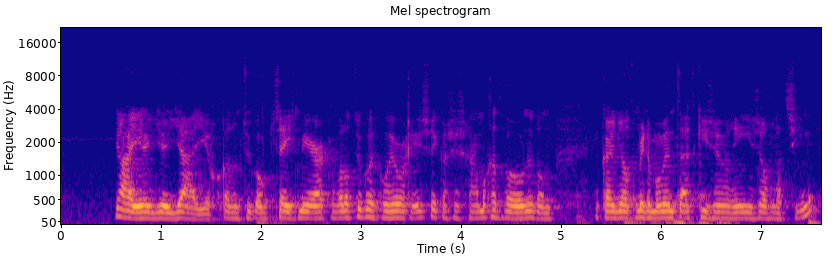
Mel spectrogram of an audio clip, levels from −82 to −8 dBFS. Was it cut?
no; 0 cuts

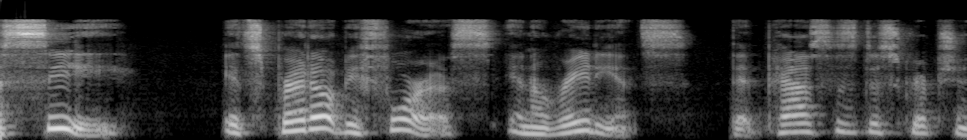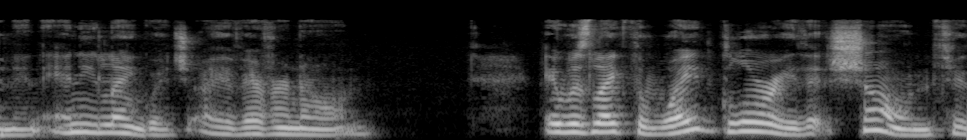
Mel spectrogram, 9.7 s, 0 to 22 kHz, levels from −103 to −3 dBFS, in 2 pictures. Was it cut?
no; 0 cuts

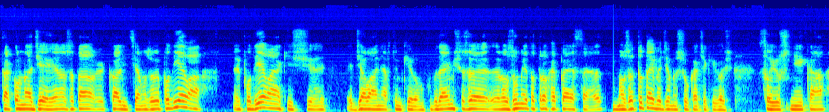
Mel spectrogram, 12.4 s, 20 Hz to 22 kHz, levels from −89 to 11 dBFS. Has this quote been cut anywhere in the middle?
no; 0 cuts

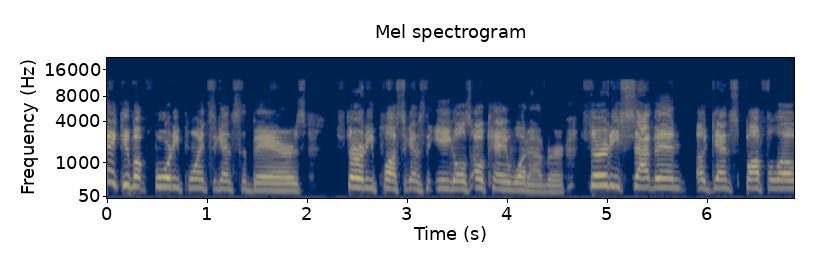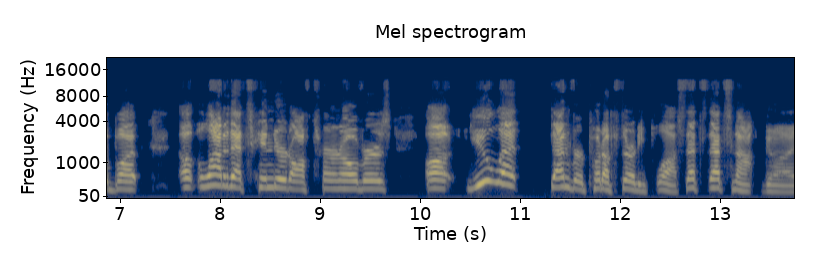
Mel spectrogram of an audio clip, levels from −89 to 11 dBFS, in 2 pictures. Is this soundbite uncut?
yes; 0 cuts

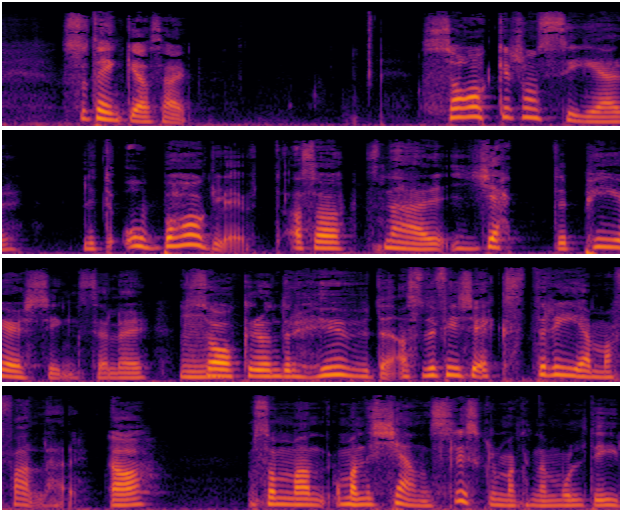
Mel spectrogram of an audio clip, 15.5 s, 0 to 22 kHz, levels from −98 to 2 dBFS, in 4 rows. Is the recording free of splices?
no; 1 cut; at 6.1 s

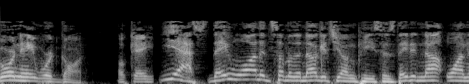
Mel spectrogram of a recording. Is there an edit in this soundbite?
yes; 1 cut; at 1.5 s

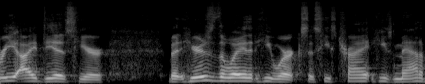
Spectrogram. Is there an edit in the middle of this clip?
yes; 1 cut; at 1.6 s

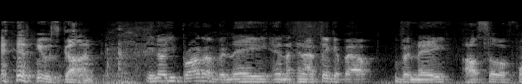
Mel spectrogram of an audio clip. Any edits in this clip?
no; 0 cuts

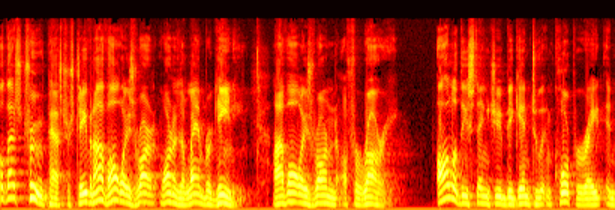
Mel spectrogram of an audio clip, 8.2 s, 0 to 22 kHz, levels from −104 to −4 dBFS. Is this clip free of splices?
no; 1 cut; at 5.8 s

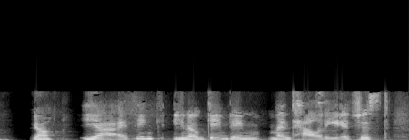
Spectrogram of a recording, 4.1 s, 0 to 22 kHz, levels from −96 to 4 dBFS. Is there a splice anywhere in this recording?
no; 0 cuts

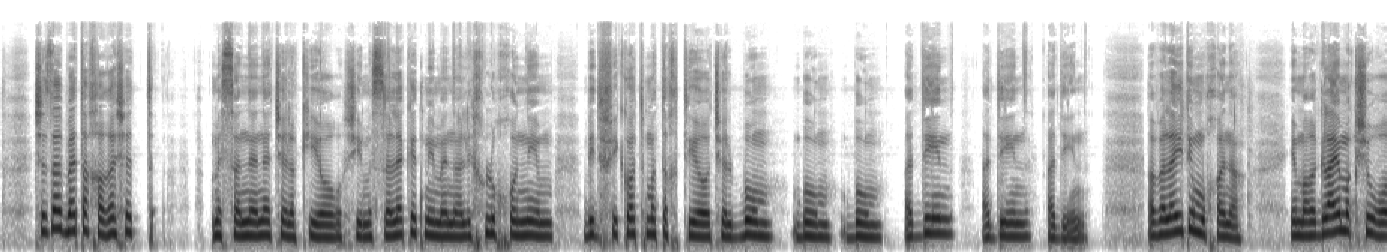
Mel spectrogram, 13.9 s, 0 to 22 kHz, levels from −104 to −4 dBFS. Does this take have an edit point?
yes; 1 cut; at 11.4 s

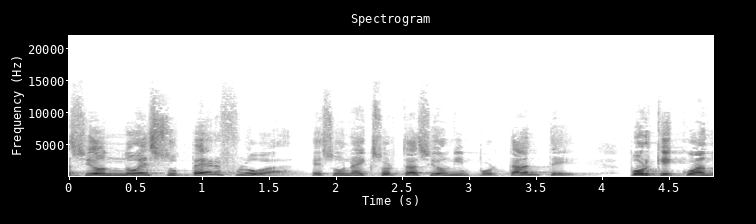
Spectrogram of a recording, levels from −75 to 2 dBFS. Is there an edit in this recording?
yes; 1 cut; at 1.8 s

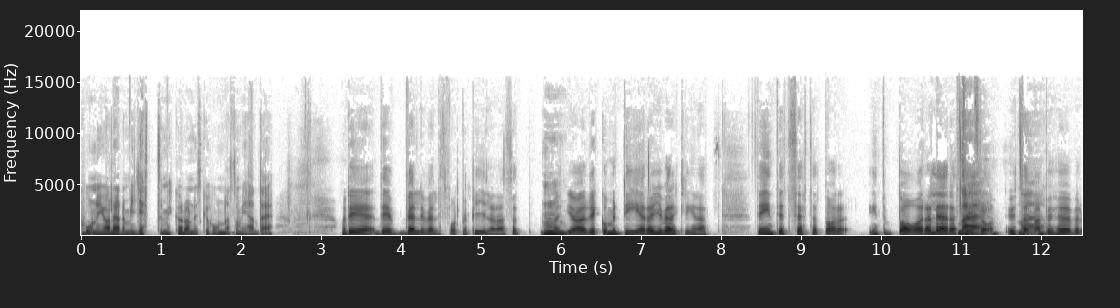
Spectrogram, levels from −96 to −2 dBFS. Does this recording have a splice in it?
no; 0 cuts

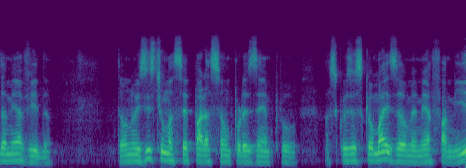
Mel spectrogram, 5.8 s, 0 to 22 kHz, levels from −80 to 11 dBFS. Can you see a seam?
no; 0 cuts

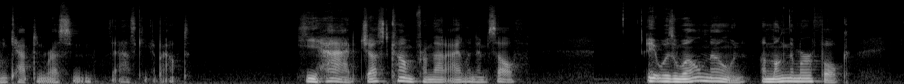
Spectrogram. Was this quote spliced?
yes; 1 cut; at 3.6 s

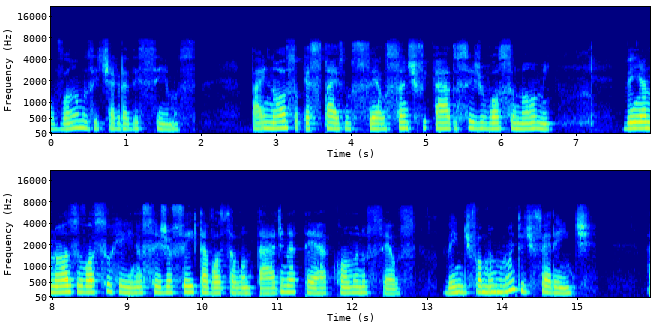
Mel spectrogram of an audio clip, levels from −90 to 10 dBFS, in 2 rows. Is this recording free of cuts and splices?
no; 2 cuts; at 11.0 s, 13.1 s

